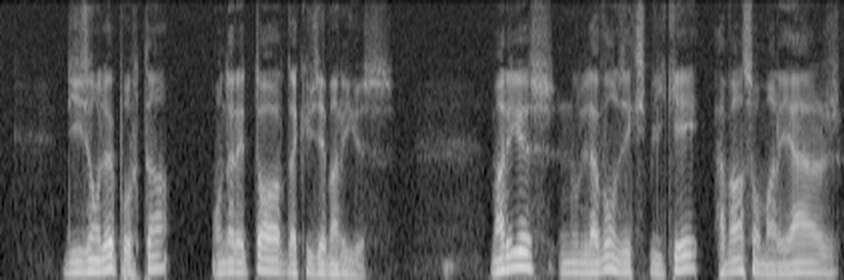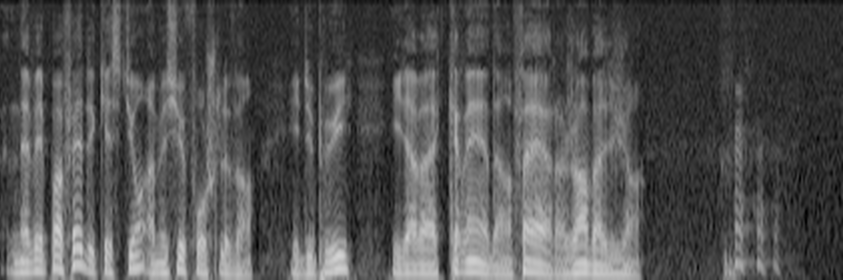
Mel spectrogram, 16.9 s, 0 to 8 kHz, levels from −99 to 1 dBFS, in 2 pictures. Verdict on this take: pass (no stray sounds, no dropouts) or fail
fail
